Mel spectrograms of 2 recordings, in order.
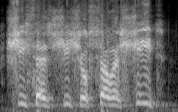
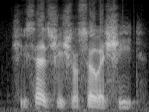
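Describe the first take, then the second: First: A silly high put-on voice; high squeaky voice. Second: Said in the usual way. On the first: Reciting tongue twisters, high cartoon squeak.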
